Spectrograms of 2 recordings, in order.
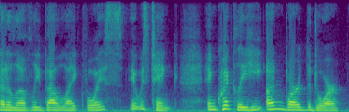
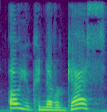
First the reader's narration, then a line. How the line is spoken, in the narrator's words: she cried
